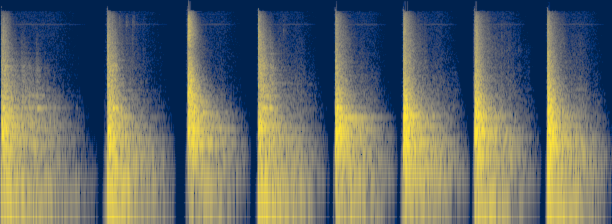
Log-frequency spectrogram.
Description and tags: Hitting a metal vent with various objects in various places.
impact, metal, vent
